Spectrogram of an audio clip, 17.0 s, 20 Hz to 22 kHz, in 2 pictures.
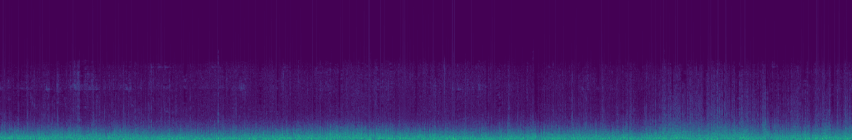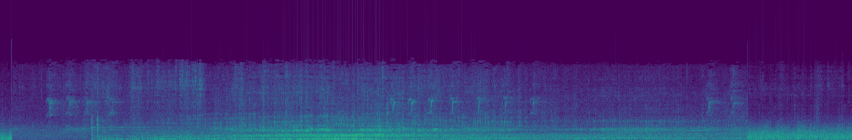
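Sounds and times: go-kart motor whirring: 0:09.3 - 0:16.0.

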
